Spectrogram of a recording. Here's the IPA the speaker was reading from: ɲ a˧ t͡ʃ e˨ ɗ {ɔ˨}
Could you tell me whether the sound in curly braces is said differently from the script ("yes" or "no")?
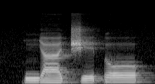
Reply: yes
